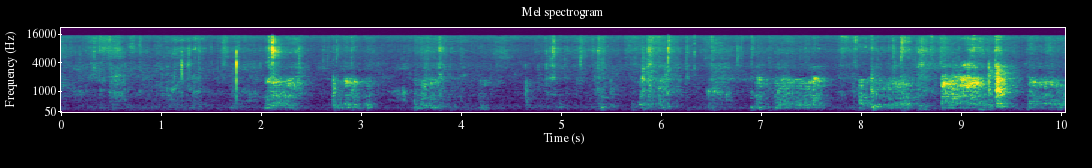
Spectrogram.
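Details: Two French Bulldogs playing tug of war, giving rough, low growls and whiny grumbles in uneven bursts several times a second, with short pauses between bouts and some scuffling and rustling of the toy.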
